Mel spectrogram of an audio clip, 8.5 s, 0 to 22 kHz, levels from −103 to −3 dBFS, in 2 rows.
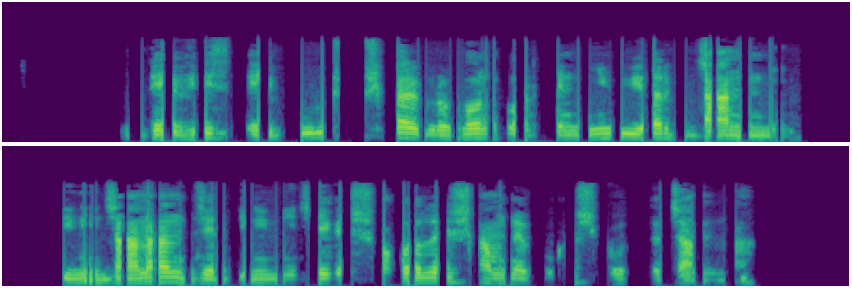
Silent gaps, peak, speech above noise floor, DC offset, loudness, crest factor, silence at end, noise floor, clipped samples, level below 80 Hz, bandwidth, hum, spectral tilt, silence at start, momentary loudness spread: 1.74-1.81 s, 1.92-1.97 s, 4.02-4.55 s, 6.91-6.95 s, 7.06-7.10 s, 7.23-7.27 s, 7.37-7.48 s; -4 dBFS; over 65 dB; under 0.1%; -25 LUFS; 22 dB; 0.5 s; under -90 dBFS; under 0.1%; -56 dBFS; 7.8 kHz; none; -4.5 dB/octave; 0.75 s; 12 LU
